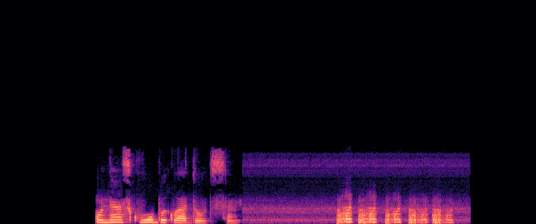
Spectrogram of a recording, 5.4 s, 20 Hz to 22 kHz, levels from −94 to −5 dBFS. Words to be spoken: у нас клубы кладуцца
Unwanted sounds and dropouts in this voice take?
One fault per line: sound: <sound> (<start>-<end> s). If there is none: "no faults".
sound: laugh (3.4-4.5 s)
